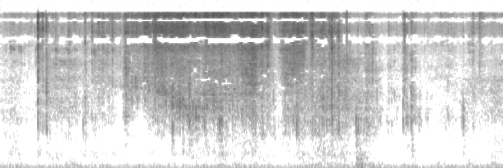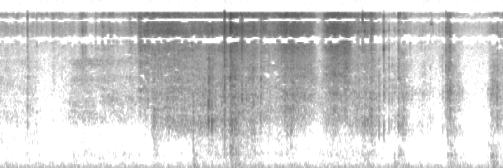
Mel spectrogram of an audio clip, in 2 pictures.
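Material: Pressed powder.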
